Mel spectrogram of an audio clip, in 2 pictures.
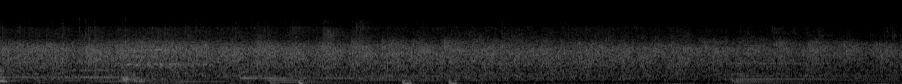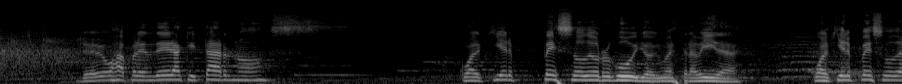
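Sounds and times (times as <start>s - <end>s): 
audience applauding loudly: 0.0s - 9.9s
soft sustained keyboard chords: 0.0s - 12.8s
speech: 9.8s - 12.0s, 13.6s - 16.5s, 17.2s - 18.0s.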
